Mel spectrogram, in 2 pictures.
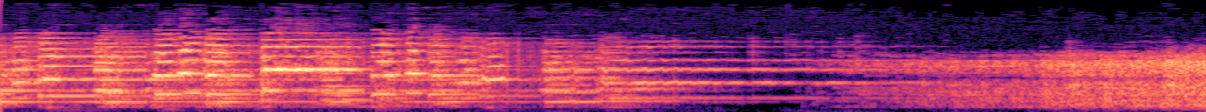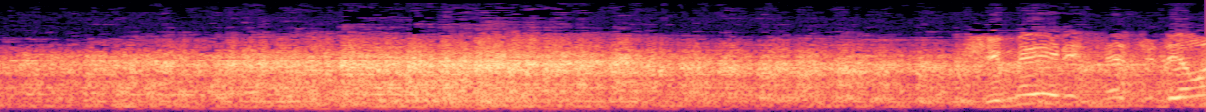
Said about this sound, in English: For the first time all week, she made it. Now, you can't expect the train to pull in on time every day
